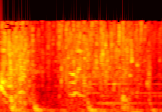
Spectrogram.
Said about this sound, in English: There shouldn't be water here. So where am I? Tide is coming.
